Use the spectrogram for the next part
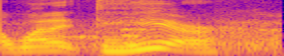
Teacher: The second feature here is a glottal replacement of final consonants. You can hear the glottal stop instead of a T.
